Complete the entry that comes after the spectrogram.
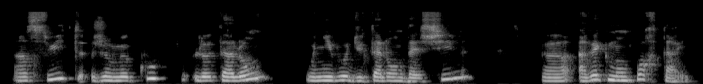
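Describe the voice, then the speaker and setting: A dark, mellow tone in a Russian accent, very slow pace, long, frequent pauses and lively intonation, over a quiet background. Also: woman, medium pitch for a woman. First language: Russian (speaking French). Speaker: coach and entrepreneur. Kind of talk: interview conversation.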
